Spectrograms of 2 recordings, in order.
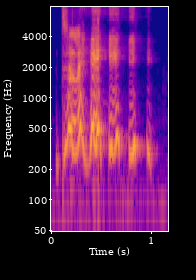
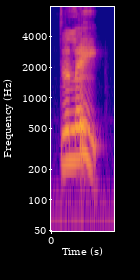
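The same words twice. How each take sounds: First: High and loud, laughing through the word; laughing delete. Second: Loud, high, jokey order to cut; mock command. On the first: She orders her slip cut again, laughing loudly. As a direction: crack up while ordering the cut. Embarrassed at own slang. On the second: She orders her own slip cut, a loud mock shout. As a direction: shout it at the editor in fake panic. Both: Real, not acted.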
